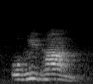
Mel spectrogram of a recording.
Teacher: যেমন ধরেন আমি বললাম অভিধান, অভিধান, স্বর ও পেয়েছি, রস্বইকার আছে, উচ্চারণটা হয়ে যাবে এরকম অভিধান। লক্ষ্য করো নয়ের সাথে কিন্তু কোনো অ উচ্চারণ করছি না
